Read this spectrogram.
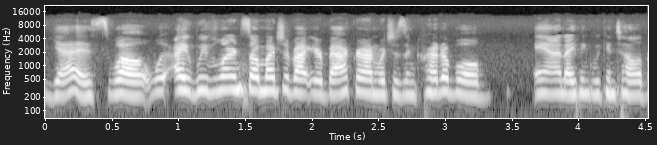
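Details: Adult woman speaking; Normal voice.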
